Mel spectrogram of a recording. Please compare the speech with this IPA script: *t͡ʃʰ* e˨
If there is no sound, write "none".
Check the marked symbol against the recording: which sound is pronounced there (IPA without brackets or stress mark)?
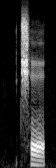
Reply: t͡ʃʰ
